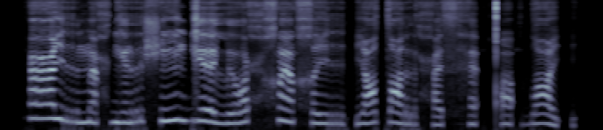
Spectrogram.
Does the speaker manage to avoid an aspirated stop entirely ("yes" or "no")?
yes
